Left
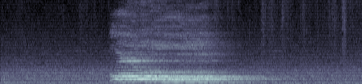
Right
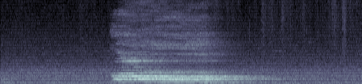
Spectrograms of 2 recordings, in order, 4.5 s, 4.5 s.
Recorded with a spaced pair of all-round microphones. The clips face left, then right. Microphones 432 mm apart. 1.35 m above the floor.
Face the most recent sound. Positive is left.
turn(degrees=70)  # may be behind; listen again after turning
